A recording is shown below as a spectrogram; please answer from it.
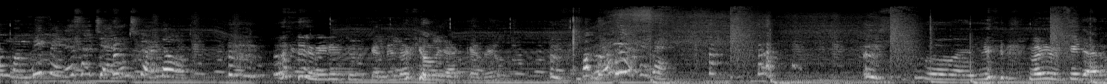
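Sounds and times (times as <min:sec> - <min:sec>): background music: 0:00.0 - 0:11.0
young man laughing: 0:01.0 - 0:10.6.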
